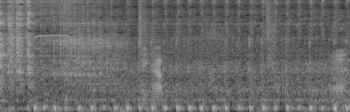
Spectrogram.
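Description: A motorcycle engine running after a delay pump kit is fitted: a close, even, rapid pulsing idle throughout, with a brief higher mechanical whine near the middle.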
